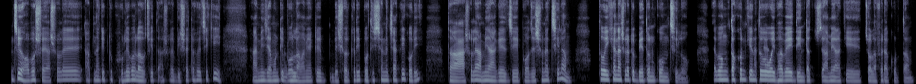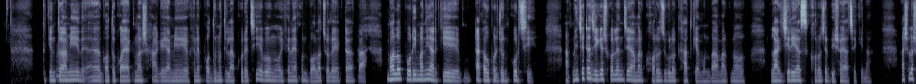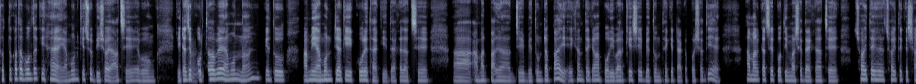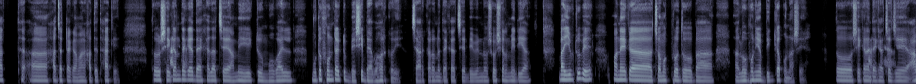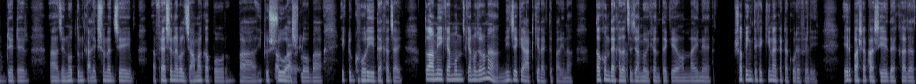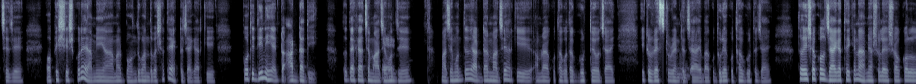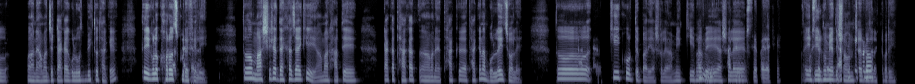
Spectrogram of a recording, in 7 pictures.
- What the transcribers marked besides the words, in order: "প্রতিষ্ঠানে" said as "পতিষ্ঠানে"; "একটু" said as "এটু"; alarm; in English: "লাক্সেরিয়াস"; other background noise; tapping; in English: "ফ্যাশনেবল"; "একটু" said as "হিটু"; "প্রতিদিনই" said as "পতিদিনী"; "একটু" said as "এটু"; horn; "উদ্ধৃত" said as "উদ্বিক্ত"
- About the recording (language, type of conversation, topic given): Bengali, advice, আমি কীভাবে আয় বাড়লেও দীর্ঘমেয়াদে সঞ্চয় বজায় রাখতে পারি?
